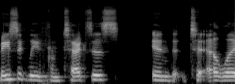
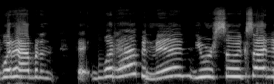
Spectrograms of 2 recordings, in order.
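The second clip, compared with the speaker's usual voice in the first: higher, worried "what happened, man"; alarmed concern; 9 semitones higher than usual. Retold or imitated. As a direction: ask in mock alarm, pitch up high. Retold alarmed reaction to friend.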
